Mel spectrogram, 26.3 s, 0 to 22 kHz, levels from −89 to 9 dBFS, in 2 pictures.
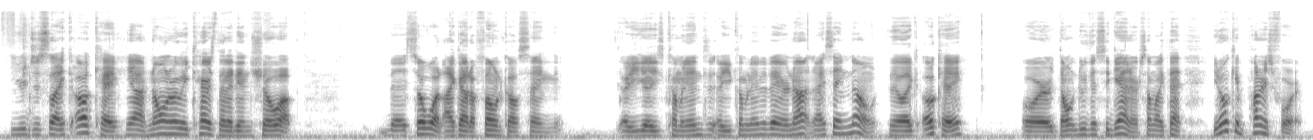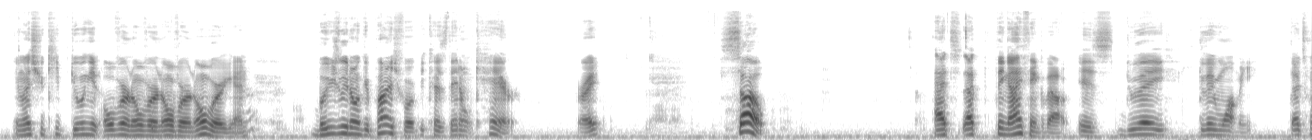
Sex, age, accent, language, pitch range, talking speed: male, 10-29, American, English, 110-155 Hz, 225 wpm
